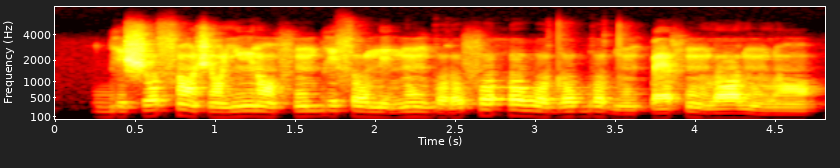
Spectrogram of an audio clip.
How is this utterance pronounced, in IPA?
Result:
ɡ͡b i˨ ʃ o˨˦ s ɔ̃˦˨ ʃ ɔ̃˧ j ĩ˧ ɾ ɔ̃˨ f ũ˨˦ b i˧ s o˧ n i˨ n ũ˧ ɡ o˨ ɾ o˨˦ f o˦ h o˦ w o˧ d o˦ ɡ o˦˨ d ũ˨ k͡p ɛ˨˦ f ũ˦˨ l ɔ˧ l ũ˨ l ɔ̃˧

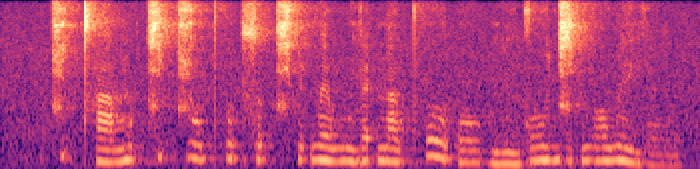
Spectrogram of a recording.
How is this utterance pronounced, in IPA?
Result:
t͡ɕ ʊ˦ ʔ tʰ ä˨ m ʊ˦ ʔ t͡ɕ ɪ˦ ʔ t͡ɕ o˦˨ ʊ̯ pʰ ʊ˦ ʔ s ʊ˦ ʔ t͡ɕʰ ɪ˦ ʔ w ɛ˦˨ w u˦˨ j ɛ˦ ʔ n a˦˨ ʊ̯ pʰ o˦˨ ʊ̯ ʔ o˨ ʊ̯ b ĩ˨ ɡ o˦ ʊ̯ d͡ʑ ɪ˦ ʔ w ɔ˦ w e˦˨ j o˨ ʊ̯

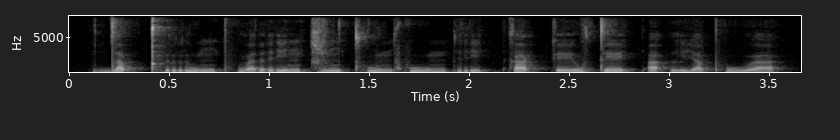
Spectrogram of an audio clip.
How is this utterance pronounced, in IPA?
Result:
d a˥˩ p̚ kʰ r uː˨˩ ŋ pʰ u˩˦ a̯ r i˦˥ n t͡ɕ ɯ˧ ŋ tʰ u˨˩ n k uː˨˩ m p r i˨˩ t̚ k a˦˥ k̚ ʔ eː˦˥ w t eː˥˩ t̚ ʔ a˨˩ ʔ l i˩˦ a̯ pʰ u˨˩ a̯

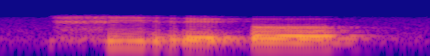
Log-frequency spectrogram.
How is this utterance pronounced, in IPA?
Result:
h i˦ r e˨ ʔ ɤ˦

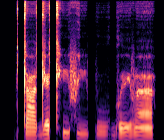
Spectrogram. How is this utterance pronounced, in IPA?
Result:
t aː˨ d ɛ˦ tʰ i˦ f iː˨ p uː˨ ɡʷ eː˨ β ã˦

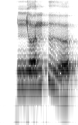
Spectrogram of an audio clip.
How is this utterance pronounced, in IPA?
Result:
ɲ əː˨˦ n ʔ ɨ˧˩˨ ə̯

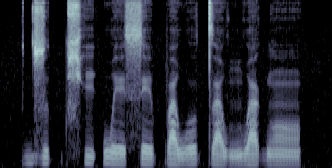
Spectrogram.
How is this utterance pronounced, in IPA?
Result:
d͡z u˦ t̚ t͡ɕʰ i˦ ʔ w e˨˩ s e˧ p a˧ w o˦ t̪ a˨˩ w n̪ w a˧ ɡ ɔ̃˨˩

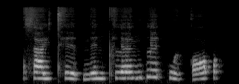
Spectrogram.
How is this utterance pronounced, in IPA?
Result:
s a˧ j tʰ eː˨˩ p̚ ŋ e˧ n pʰ l ɛː˦˥ ŋ p l e˥˩ ʔ k w ɯ˨˩ k̚ ʔ ɔ˦˥ ʔ

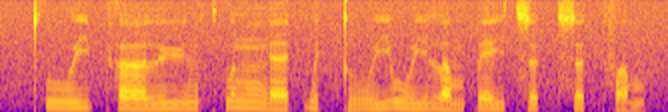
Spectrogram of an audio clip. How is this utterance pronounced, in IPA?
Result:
t̪ʰ uː˨˧ j pʰ œː˨ l yː˨˧ n kʷʰ ɐ˥ n ŋ ɛː˨˥ k̚ w ɪ˨ k̚ t̪ uː˨˥ j uː˨˧ j l ɐ˨ m p e˨˧ j t͡s ɵ˧ t̚ s ɵ˥ t̚ f ɐ˨˩ m

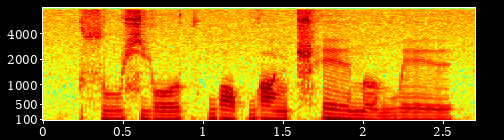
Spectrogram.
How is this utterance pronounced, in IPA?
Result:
s u˨˦ ɕ j o˨˦ ʊ̯ t̪ʰ w ɔ˥˨ p w ɑ˥˨ ŋ ʈ͡ʂʰ e˥˨ ɪ̯ n̪ ɤ˩ n̪ w e˨˩ ɪ̯

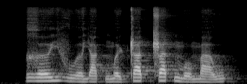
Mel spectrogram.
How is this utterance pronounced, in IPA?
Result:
ɣ əː˧˥ j v u˨˩ ə̯ j a˨˩ k̚ m ə˨˩˨ j ʈ a˦˥ t̚ ʂ a˦˥ t̚ m o˨˩˨ m a˨˩˦ w

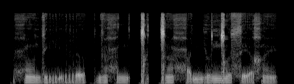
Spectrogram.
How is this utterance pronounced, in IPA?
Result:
ħ õ d ʏ rʲ ḛ r ə̰ | d ə̃ ħ ə n̪ ə̰ ǀ ə̰ ǀ ə̃ ħ ə̰ nʲ o ŋ͡ǀ ʊ s ḛ χ ẽ

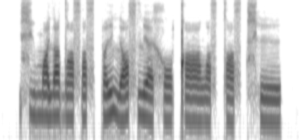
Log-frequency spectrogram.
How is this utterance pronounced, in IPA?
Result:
ɕ i m ɑ lʲ ɛ dˤ ɑ sˤ ɾ ɪ sˤ p ɪ lʲ ɒ sˤ lʲ æ x ɔ ǃ ɑ ðˤ ɪ sˤ tˤ ɑ sˤ t͡ɕʰ ɪ

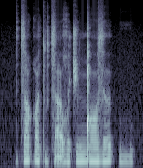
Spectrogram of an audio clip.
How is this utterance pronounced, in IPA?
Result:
t͡s a qʷ e t ṳ t͡s a̰ ʁʷ ə t͡ʃ ɯ ŋ͡ǃ ɒ z ə | ṳ

